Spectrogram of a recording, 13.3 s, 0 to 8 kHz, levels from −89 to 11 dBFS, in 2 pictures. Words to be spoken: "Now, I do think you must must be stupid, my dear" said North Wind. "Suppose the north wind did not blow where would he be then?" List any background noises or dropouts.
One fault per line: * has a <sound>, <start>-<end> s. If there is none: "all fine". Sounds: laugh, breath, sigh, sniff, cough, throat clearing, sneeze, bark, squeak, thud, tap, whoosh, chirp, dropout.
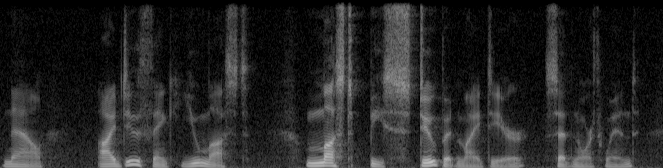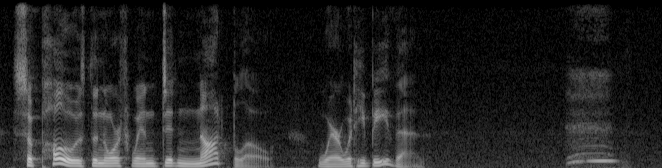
* has a breath, 12.3-13.0 s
